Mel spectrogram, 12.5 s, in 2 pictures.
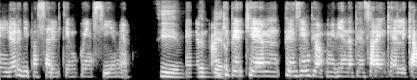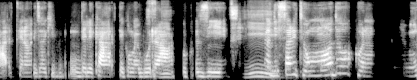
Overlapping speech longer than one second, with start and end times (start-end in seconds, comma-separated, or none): none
